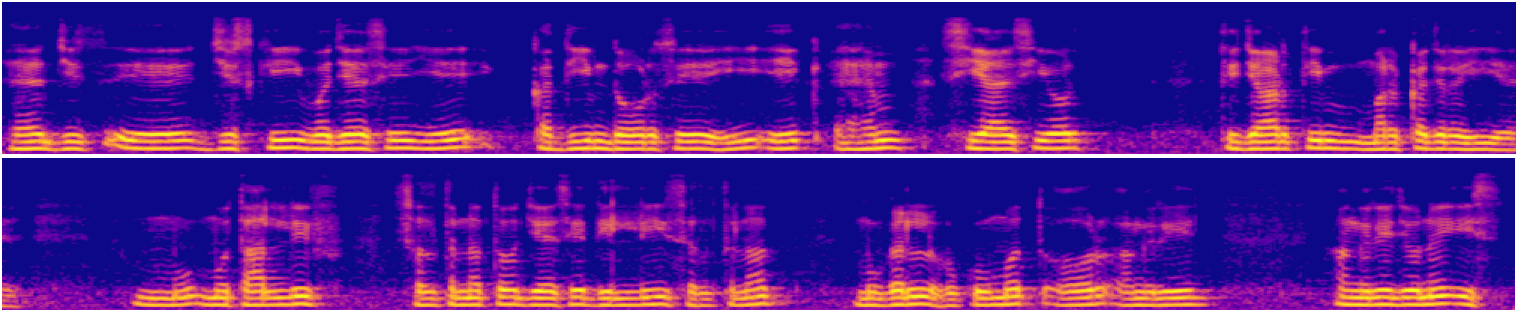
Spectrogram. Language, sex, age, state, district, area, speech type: Urdu, male, 60+, Delhi, South Delhi, urban, spontaneous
